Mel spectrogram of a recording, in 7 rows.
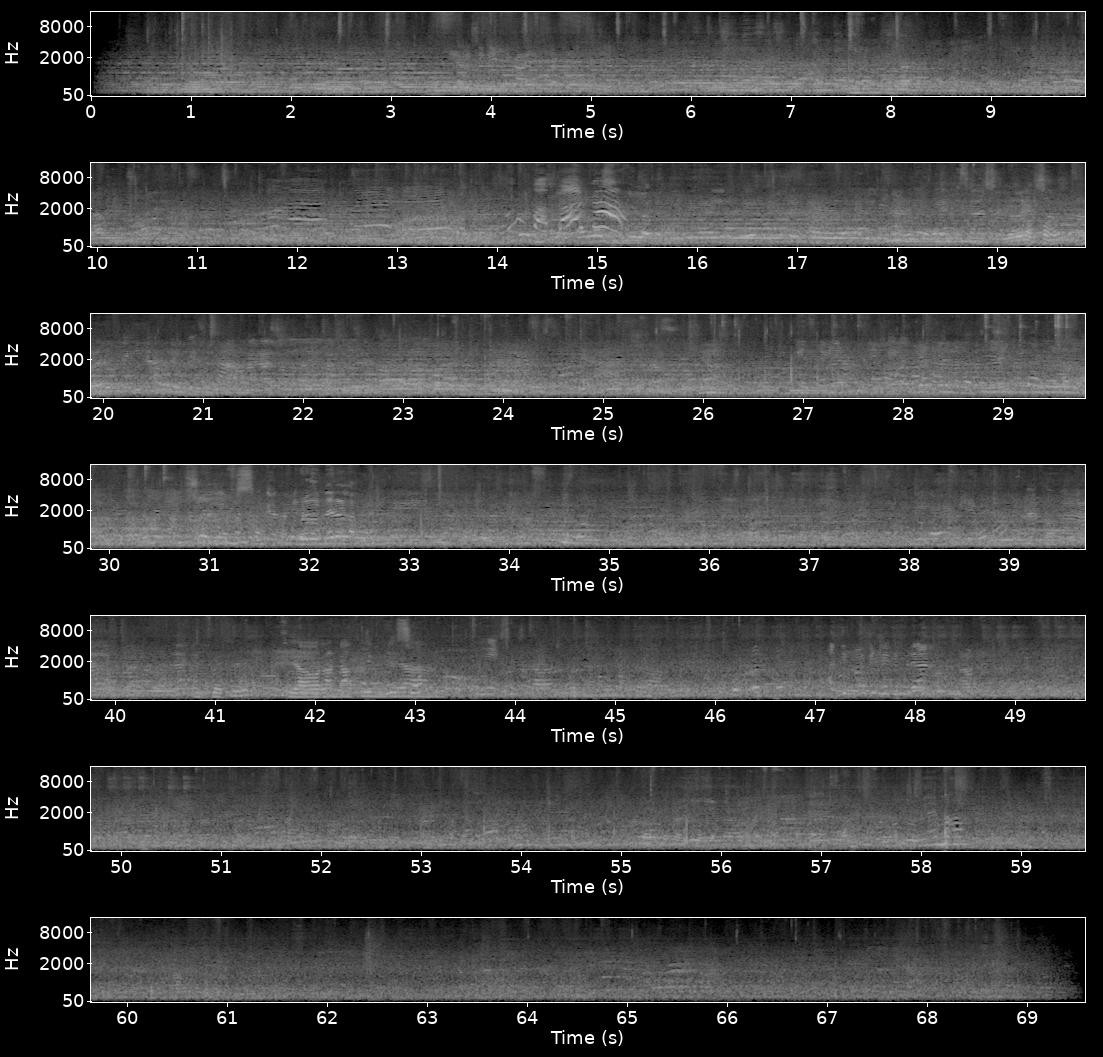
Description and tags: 20151207 street.ambiance.02
Lively street ambiance in downtown Seville, people talking in Spanish, some music in background. Soundman OKM mics into Sony PCM M10
ambiance, binaural, city, field-recording, kids, Spain, Spanish, street, talk, voice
